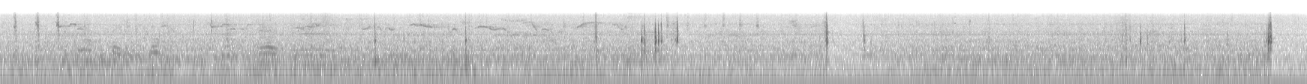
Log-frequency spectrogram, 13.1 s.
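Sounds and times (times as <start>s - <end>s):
small birds chirping: 0.0s - 10.0s
sharp clicks: 5.6s - 8.7s.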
